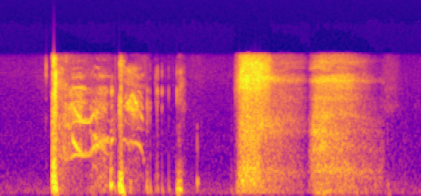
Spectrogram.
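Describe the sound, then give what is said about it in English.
A choking coughing fit after gulping down a strong-smelling drink: several harsh, sputtering coughs with strained wheezy squeaks, followed by two long, raspy gasping breaths as it subsides. “I don't know how to do any of this, Leia confessed, when the coughing finally subsided.”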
